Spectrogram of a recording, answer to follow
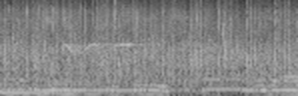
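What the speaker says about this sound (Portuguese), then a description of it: "Vamos dar uma salva de palmas bem carinhosa para nossos irmãos de Peixinhos" A church congregation at a Sunday service claps in a warm, sustained round of applause, with a few voices and a low musical tone underneath.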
